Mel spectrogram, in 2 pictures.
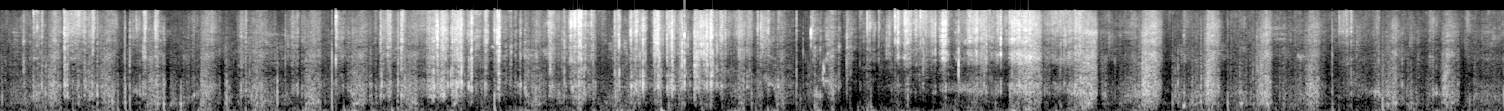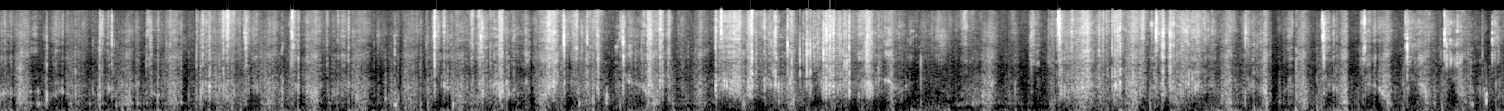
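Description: Close-miked chewing of powdery freezer frost: dense, continuous crunching and crackling.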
